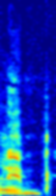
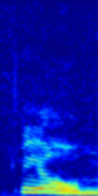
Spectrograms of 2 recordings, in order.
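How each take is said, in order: First: The L sound comes before the vowel. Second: The L sound comes after the vowel. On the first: The speaker calls it wrong. "You said you said flim. It's not" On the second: The speaker calls it right. "It's film"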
